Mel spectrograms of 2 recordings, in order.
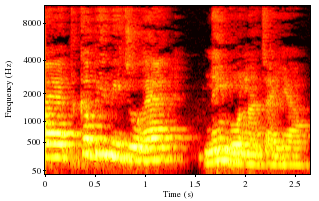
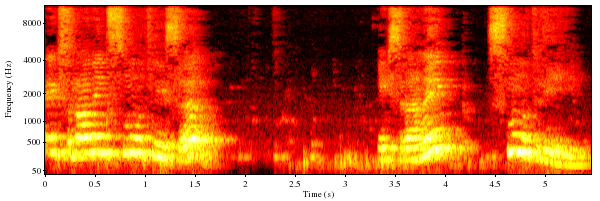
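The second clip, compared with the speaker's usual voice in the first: slow, drawn-out model line; slow model phrase; 2 semitones higher, much slower than usual. Shown as a demonstration. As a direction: lean on "running", slowly. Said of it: "teacher models the phrase".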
